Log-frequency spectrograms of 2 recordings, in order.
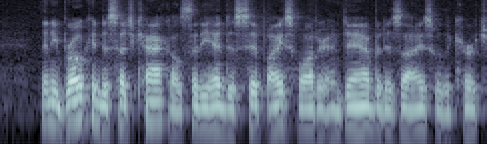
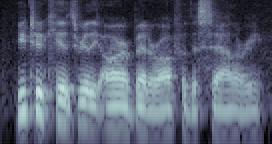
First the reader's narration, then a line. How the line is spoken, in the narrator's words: added Tug in a kindly tone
